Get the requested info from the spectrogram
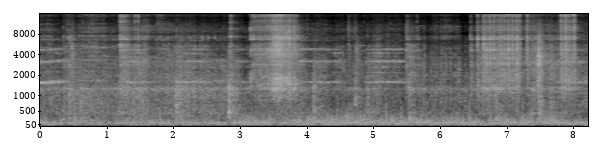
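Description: Express passenger train heard from an open coach doorway: a steady low rumble of the running coaches with irregular clicks and knocks as the wheels pass over rail joints and points.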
